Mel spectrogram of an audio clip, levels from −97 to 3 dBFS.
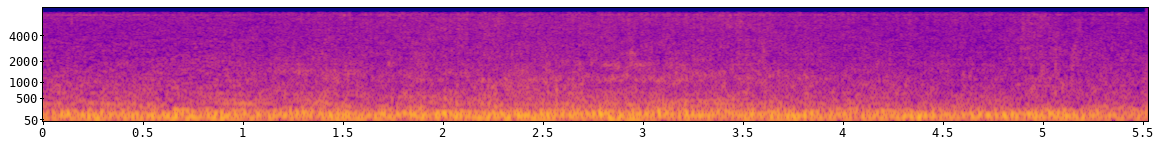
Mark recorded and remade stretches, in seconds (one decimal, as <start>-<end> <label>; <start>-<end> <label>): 0.0-1.0 recorded; 1.0-5.5 remade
